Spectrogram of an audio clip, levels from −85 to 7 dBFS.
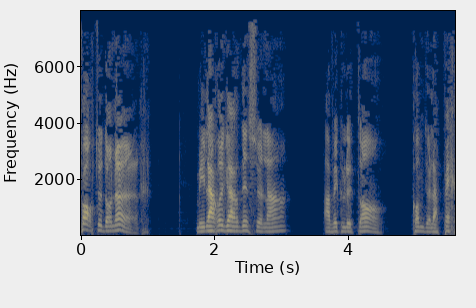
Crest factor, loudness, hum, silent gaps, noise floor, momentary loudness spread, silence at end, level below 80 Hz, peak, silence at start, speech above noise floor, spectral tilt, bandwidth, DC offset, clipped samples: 24 dB; -27 LUFS; none; 3.54-3.59 s, 4.83-4.91 s; -70 dBFS; 17 LU; 0 s; -64 dBFS; -4 dBFS; 0 s; 42 dB; -4 dB/octave; 8 kHz; under 0.1%; under 0.1%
